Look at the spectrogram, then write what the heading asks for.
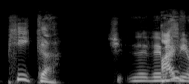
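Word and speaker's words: pica: fraternity house isn't it I thought it was Pika so go to m-w and type in Pike a p-i-c-a is how you pronounce it okay go to that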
